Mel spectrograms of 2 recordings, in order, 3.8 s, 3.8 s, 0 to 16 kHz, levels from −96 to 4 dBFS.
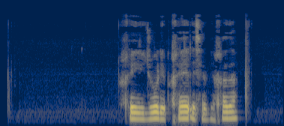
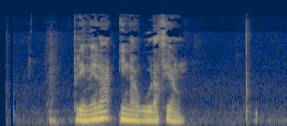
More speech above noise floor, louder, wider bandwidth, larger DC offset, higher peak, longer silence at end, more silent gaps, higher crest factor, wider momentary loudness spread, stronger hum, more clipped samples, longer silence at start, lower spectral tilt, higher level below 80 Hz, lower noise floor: first, 49 dB vs 40 dB; second, -25 LUFS vs -21 LUFS; about the same, 10.5 kHz vs 11 kHz; neither; second, -10 dBFS vs -6 dBFS; second, 0.65 s vs 1.35 s; neither; about the same, 18 dB vs 18 dB; second, 10 LU vs 22 LU; neither; neither; first, 1.6 s vs 0.65 s; about the same, -7 dB/octave vs -6 dB/octave; second, -70 dBFS vs -50 dBFS; first, -73 dBFS vs -60 dBFS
